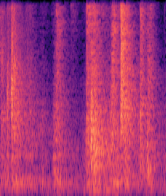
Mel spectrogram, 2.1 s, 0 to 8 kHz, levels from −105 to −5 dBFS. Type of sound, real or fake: real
